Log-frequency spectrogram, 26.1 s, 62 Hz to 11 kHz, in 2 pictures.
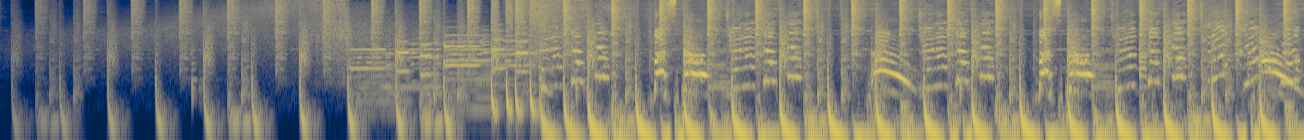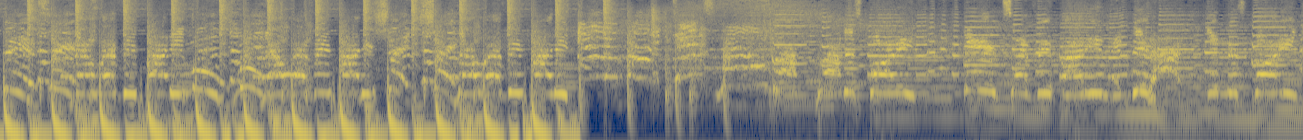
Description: Blend 125

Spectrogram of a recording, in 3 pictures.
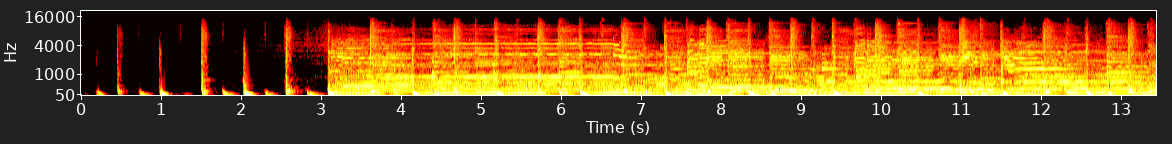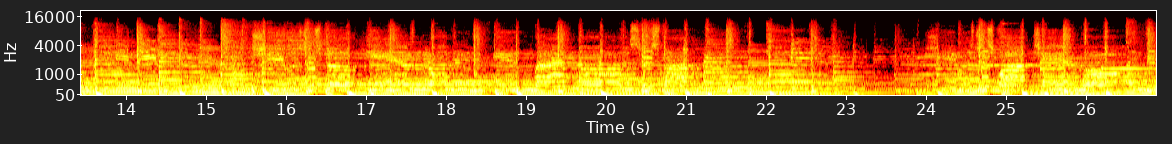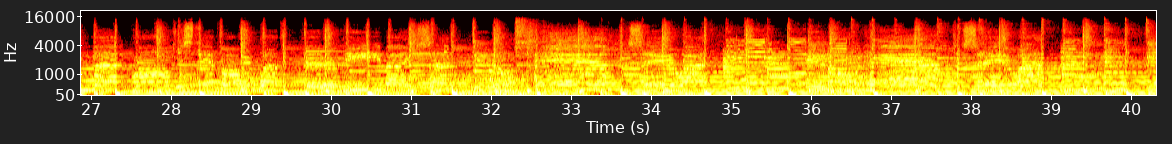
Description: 70s Redrum 114bpm

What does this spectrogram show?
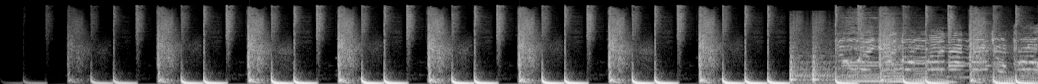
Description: Hyped Re Drum

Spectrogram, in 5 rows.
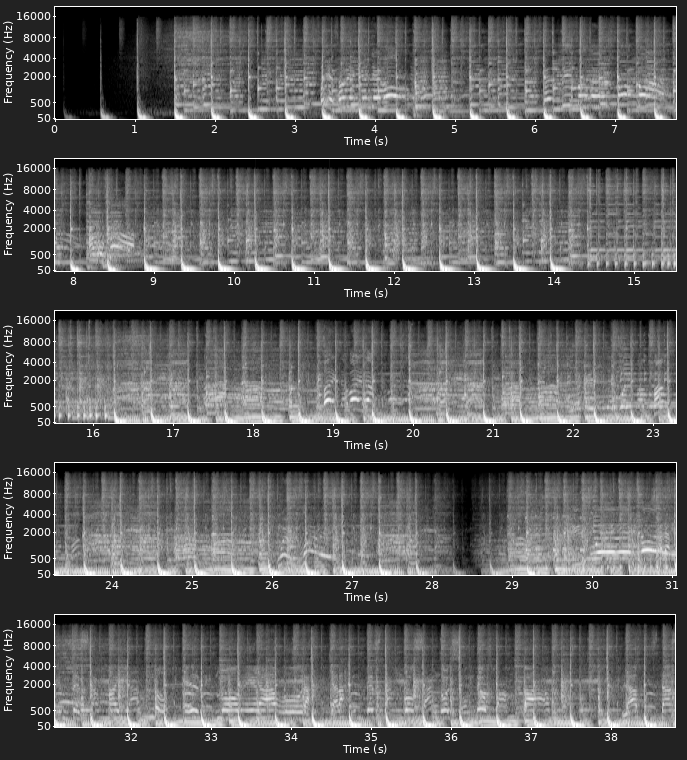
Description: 90s Redrum 130bpm

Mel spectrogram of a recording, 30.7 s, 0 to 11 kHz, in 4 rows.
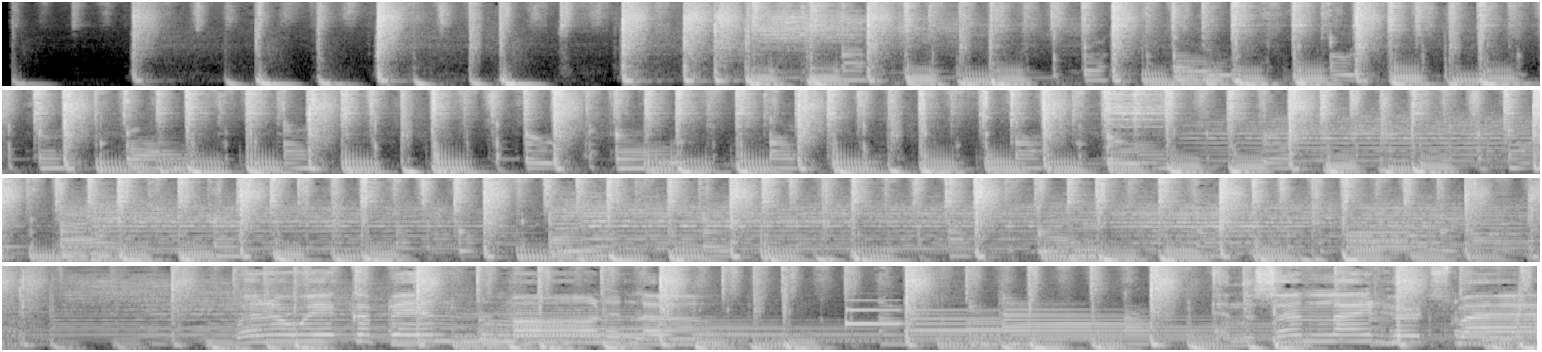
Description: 70s Redrum 98bpm

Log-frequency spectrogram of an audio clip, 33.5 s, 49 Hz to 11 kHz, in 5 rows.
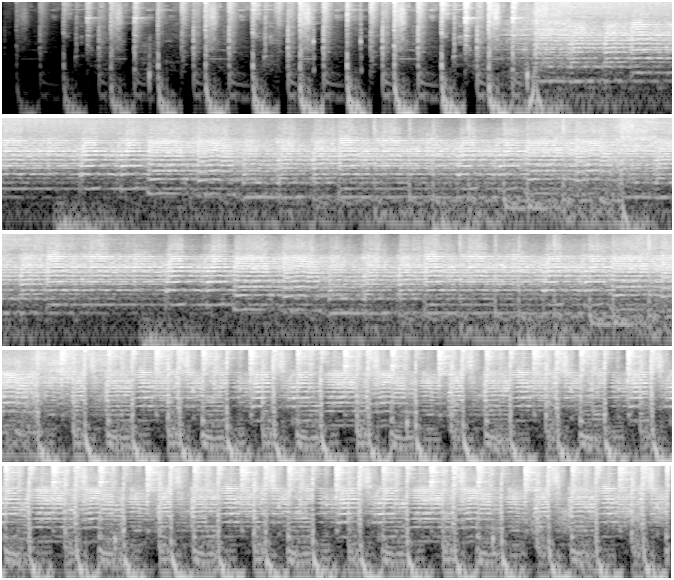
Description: House Redrum 127 Bpm

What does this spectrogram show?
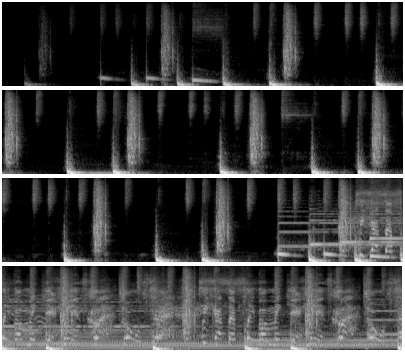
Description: Hype Redrum

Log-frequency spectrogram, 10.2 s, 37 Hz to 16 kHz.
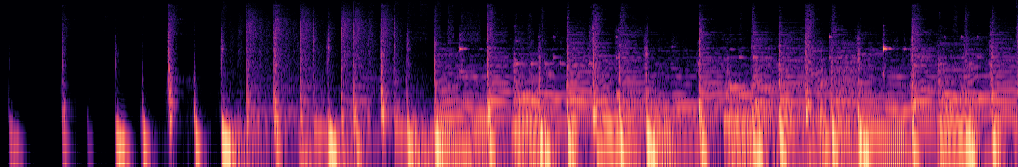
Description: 70s Redrum 113bpm

